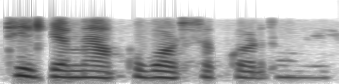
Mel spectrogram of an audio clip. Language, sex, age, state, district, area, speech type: Urdu, female, 30-45, Uttar Pradesh, Rampur, urban, conversation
